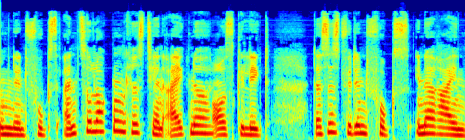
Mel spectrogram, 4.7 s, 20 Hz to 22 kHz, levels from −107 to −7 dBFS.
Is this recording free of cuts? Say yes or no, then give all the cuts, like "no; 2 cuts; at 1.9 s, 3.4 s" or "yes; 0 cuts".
no; 3 cuts; at 1.2 s, 2.1 s, 3.4 s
